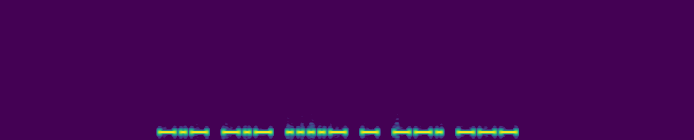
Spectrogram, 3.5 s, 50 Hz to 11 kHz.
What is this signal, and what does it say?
Morse code, heard as a keyed tone, about 46 wpm, 700 Hz. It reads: KK4TGO
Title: USA Call Signs - 6 Characters - 2x Character Spacing - 45wpm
